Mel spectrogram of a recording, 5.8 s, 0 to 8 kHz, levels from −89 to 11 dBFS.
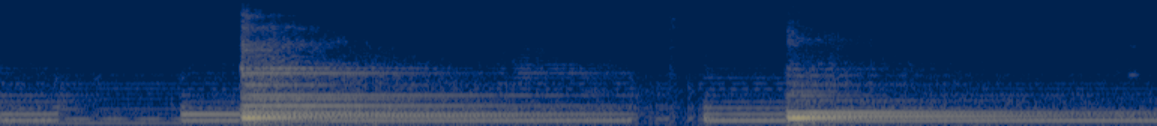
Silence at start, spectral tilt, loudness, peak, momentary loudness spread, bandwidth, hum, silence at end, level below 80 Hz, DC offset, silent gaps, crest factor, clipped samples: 0 s; -9.5 dB/octave; -41 LUFS; -22 dBFS; 20 LU; 6 kHz; none; 0 s; -66 dBFS; under 0.1%; none; 20 dB; under 0.1%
